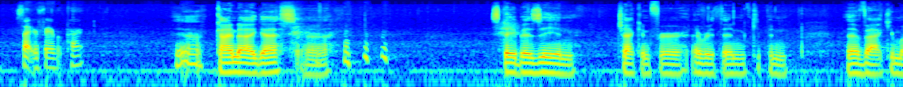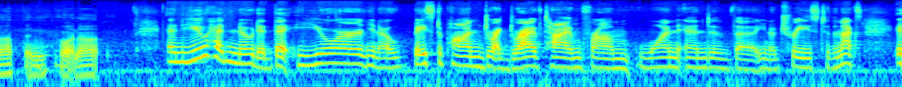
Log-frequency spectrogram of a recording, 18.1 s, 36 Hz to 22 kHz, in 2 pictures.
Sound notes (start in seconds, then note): 3.0 laughing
